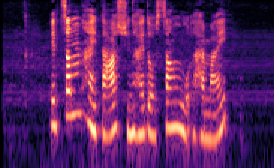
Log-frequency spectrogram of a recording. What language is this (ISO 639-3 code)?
yue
